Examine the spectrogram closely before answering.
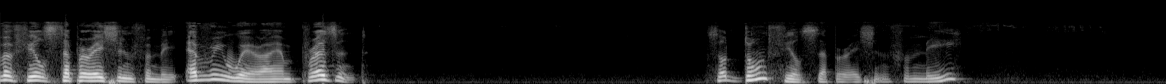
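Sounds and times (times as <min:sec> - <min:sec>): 
speech: 0:00.0 - 0:03.7, 0:07.1 - 0:09.7
steady low hum: 0:00.0 - 0:11.6
birds chirping faintly: 0:03.7 - 0:07.6, 0:09.4 - 0:11.6.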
